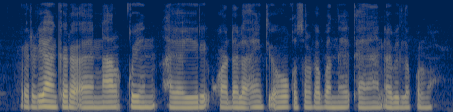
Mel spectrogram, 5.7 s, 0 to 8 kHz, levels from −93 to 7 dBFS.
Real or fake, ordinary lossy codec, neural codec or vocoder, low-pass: fake; none; vocoder, 44.1 kHz, 128 mel bands, Pupu-Vocoder; 7.2 kHz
